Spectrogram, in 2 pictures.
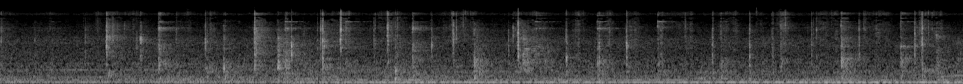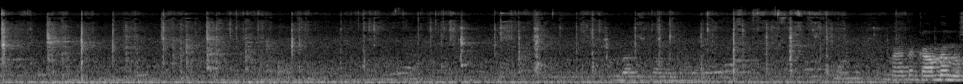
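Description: A tool scrapes and taps against floor tiles.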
